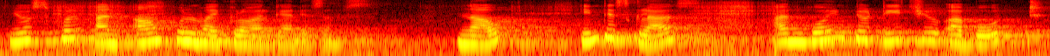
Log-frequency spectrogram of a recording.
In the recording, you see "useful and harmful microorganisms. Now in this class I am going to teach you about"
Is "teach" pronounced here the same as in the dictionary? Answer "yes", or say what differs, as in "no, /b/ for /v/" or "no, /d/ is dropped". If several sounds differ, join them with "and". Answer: yes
